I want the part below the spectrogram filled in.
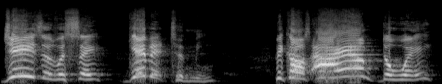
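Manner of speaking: rising call and response fervor; building sermon preaching. Acted. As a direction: preach it harder with every line. Preaching at full force.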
